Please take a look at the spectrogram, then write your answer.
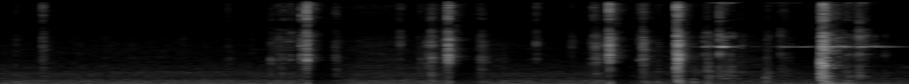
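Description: Pipe cutter wheel scraping around a copper water pipe at a water heater, a series of short sharp metallic clicks and scrapes at uneven intervals, close and moderately loud over a low background hum.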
